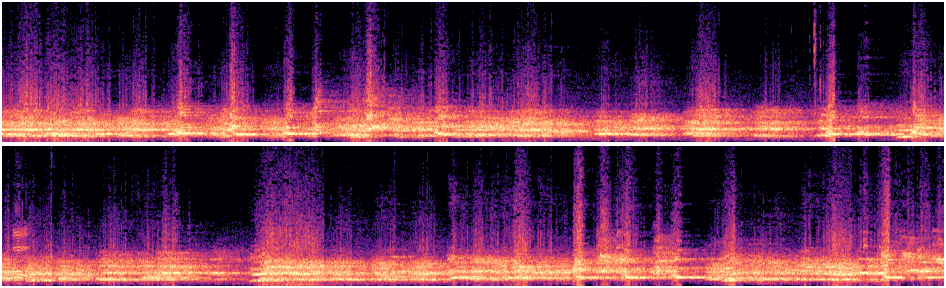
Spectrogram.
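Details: Several dogs bark together nonstop, a loud, busy clamour of overlapping barks and yips, with a brief lull near the middle before the barking swells again.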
